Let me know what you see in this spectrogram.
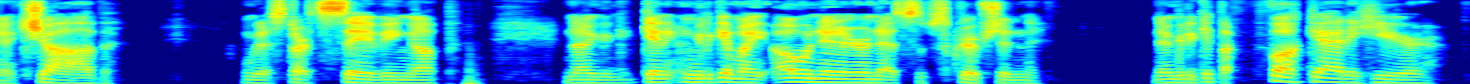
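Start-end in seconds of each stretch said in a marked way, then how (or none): none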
